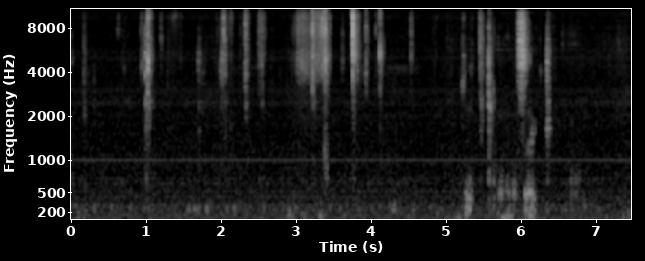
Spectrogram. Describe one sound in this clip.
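A plastic card case clicks and rustles in hands.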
